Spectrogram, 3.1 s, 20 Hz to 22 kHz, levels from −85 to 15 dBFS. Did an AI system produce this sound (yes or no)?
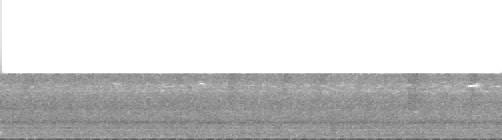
no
